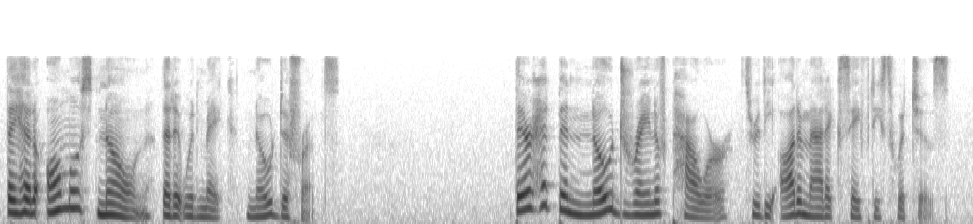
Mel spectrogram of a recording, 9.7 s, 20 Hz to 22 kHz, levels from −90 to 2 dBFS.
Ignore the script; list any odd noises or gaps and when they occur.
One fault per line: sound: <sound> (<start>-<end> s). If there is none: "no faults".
no faults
